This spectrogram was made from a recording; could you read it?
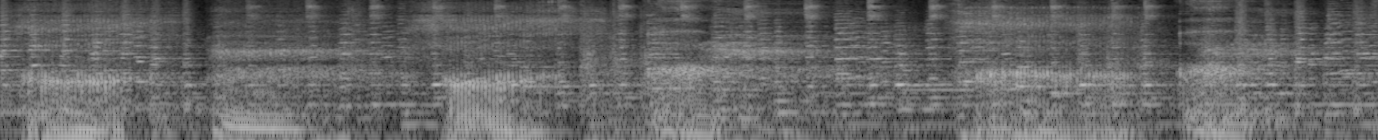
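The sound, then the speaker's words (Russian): Loud, rumbling snores of a wolf asleep on the ground in the sun, repeating in slow, steady cycles about every two seconds, with deep growling inhales, dominant over a faint musical background. “Греет на солнышке разбухший живот и храпит.”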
